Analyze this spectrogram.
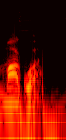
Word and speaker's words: Magua: these kingdoms was called Magua, with the stress on the last syllable, which means kingdom of the plain.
